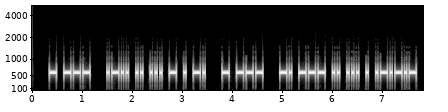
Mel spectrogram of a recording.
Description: Morse code, heard as a keyed tone, about 25 wpm, 600 Hz. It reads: TO LISTEN TO NOISE.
